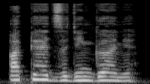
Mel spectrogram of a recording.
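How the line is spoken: Near moan. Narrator (Russian): чуть не простонала Соня

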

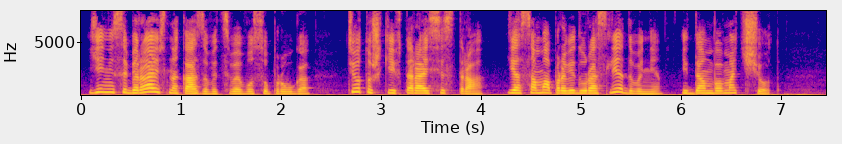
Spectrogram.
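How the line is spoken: Declared. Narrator (Russian): Сусу заявила

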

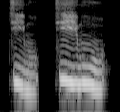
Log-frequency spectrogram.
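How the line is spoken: Sobbing. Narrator (Russian): Прорыдала я

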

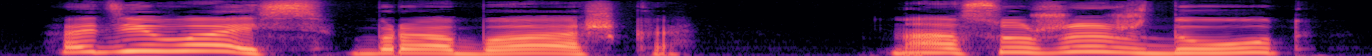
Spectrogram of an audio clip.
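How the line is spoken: Shout, then laughter. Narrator (Russian): крикнула с лестницы и снова расхохоталась

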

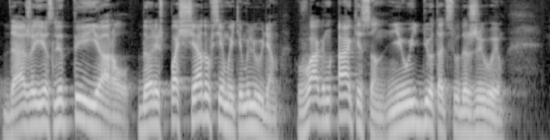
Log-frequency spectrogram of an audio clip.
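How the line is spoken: Furious roar. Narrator (Russian): Торкель Глина был во гневе и проревел

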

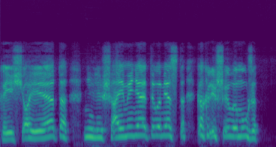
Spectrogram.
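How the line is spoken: Pleading. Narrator (Russian): Взмолилась Анжелика

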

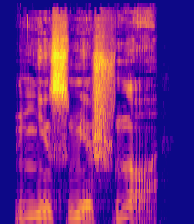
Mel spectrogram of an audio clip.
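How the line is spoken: Growled. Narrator (Russian): прорычал я

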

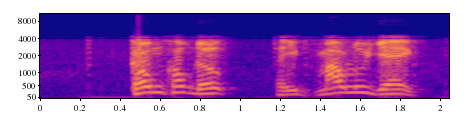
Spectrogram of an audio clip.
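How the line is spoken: Loud shout. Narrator (Vietnamese): Đạo sĩ sắm vai sau Thiên Khu quát to

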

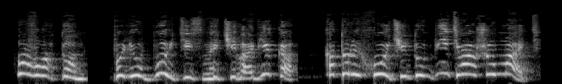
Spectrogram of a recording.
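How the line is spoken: Screaming. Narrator (Russian): завопила

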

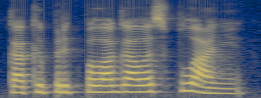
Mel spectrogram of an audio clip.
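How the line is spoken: Gloomy remark. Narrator (Russian): мрачно заметил Лев

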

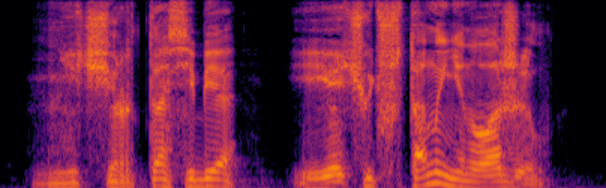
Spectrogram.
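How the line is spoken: Muttered. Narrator (Russian): пробормотал Драго

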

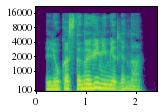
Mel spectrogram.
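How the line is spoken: Breathless exhale. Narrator (Russian): выдохнул Антуан

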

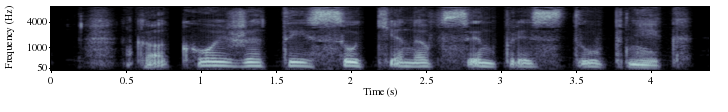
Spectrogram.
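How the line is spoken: Furious whisper. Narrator (Russian): яростно шептал он

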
